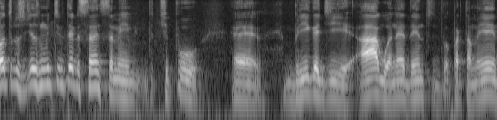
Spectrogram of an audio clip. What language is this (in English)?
Portuguese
